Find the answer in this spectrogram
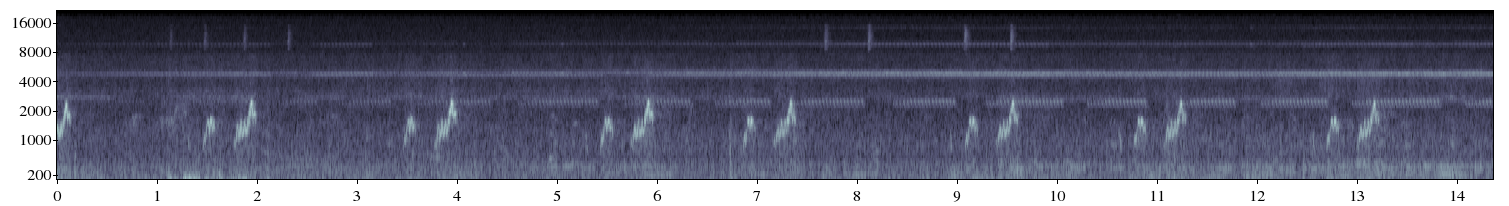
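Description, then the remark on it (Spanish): A cucurrí bird sings at dusk, repeating short rising double notes roughly once a second, clear, over a steady background of crickets chirring far in the background. “es un cucurrí y es un pájaro que solo canta de noche.”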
